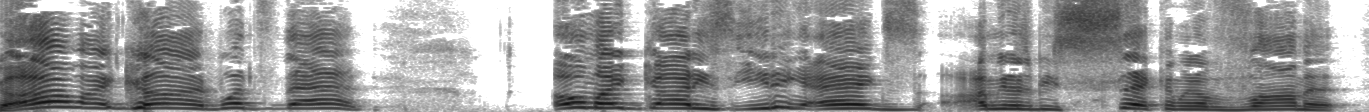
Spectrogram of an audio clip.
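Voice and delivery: very high, drawn-out, stretched-out disgusted screaming. Speaker retelling how they started screaming on a quiet day, retelling a disgusted scream. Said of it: "I just started screaming".

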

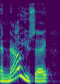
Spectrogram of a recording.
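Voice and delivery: ordinary talk

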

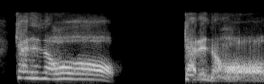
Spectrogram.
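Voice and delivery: very high-pitched, drawn-out, top-of-the-lungs scream. Retelling cheering at people playing arcade golf: imitating own past screaming. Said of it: "every shot I was just screaming".

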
